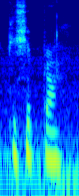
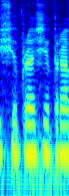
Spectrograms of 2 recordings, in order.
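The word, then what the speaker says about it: क्षिप्रा: किशिप्रा दीदी ने अभी शिप्रा शिप्रा पढ़ के और बोला उसमें के साइलेंट है क्योंकि इंग्लिश में वो किशिप लिखा था। हिंदी में दीदी शिप्राशिप्रा पढ़ रही थी। जबकि वो किशिपरा ही नदी है।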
